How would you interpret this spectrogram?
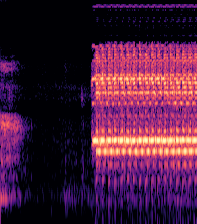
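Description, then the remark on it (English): After a brief quiet moment, a telephone starts ringing loudly and steadily, a bright, buzzy electronic trill that continues without pause to the end. “And we've got another phone call.”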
